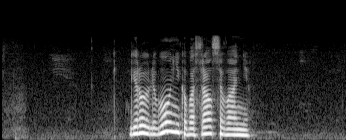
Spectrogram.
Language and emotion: Russian, neutral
